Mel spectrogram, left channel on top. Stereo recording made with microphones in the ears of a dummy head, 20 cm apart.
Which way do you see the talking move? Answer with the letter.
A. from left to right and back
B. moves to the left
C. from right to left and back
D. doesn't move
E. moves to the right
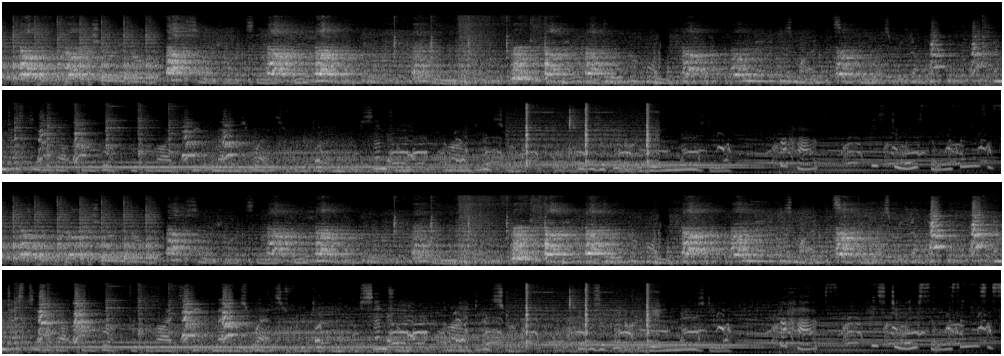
E.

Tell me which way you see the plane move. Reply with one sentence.
In this clip you hear the plane move to the right.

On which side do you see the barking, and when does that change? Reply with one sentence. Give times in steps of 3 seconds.
In this clip you hear the barking on the left from 0 s, in the centre from 3 s and on the right from 6 s.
